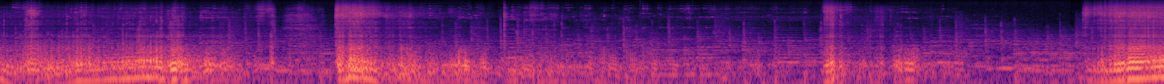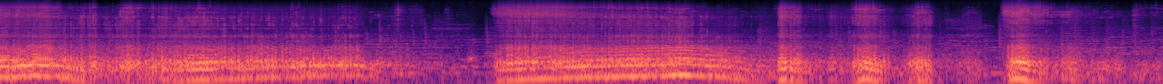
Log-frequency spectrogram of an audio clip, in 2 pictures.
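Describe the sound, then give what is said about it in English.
A car accelerating hard: a roaring engine surges through repeated revs, its pitch climbing and bending in waves, with louder bursts separated by brief lulls. “I accelerated big time.”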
